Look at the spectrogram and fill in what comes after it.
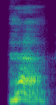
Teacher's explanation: ha posisinya ditenggorokan bagian bawah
